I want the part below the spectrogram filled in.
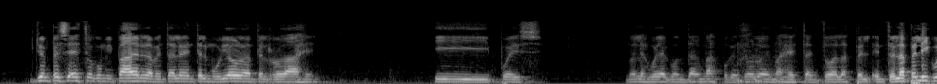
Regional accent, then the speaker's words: Ecuador; siendo todos ecuatorianos, tenemos que unirnos

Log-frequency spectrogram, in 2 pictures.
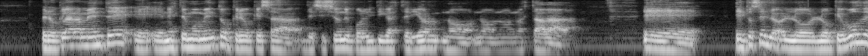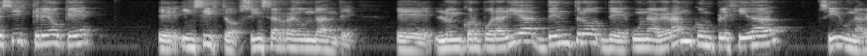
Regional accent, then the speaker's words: Argentina; sin pecar de mirar nuestro propio ombligo como Argentina, porque Argentina es un país periférico dentro del concierto mundial

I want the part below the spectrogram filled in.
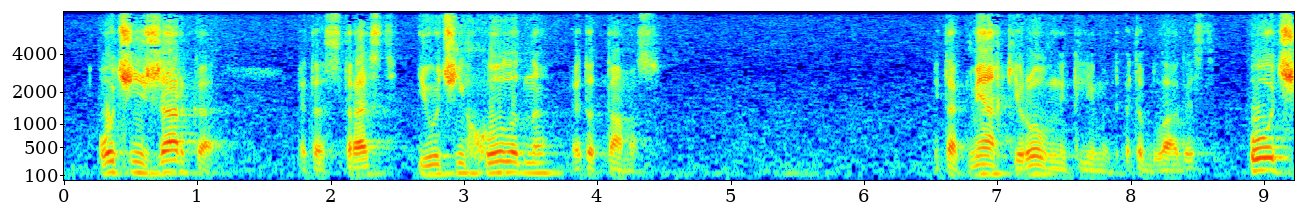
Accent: Siberia, Russia; хотя я сам сибиряк

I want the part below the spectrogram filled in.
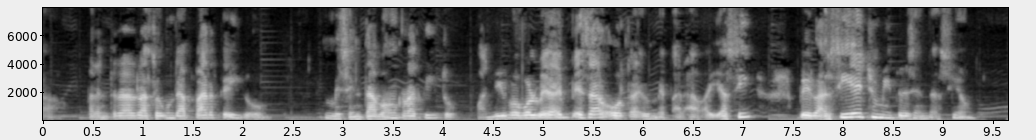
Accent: Barranco, Lima, Peru; hay muchos cantantes y muchos escritores, poetas y todo, que han nacido en Barranco, mi ciudad natal

